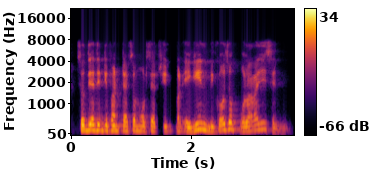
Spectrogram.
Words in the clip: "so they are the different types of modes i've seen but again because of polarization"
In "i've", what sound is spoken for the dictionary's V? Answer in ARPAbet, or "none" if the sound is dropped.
P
